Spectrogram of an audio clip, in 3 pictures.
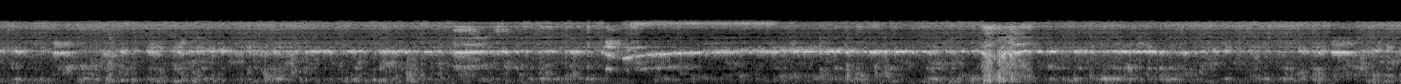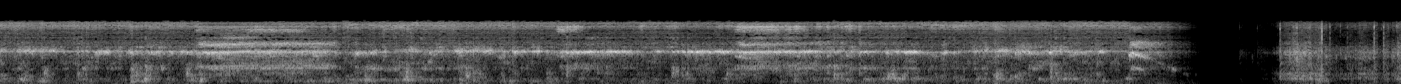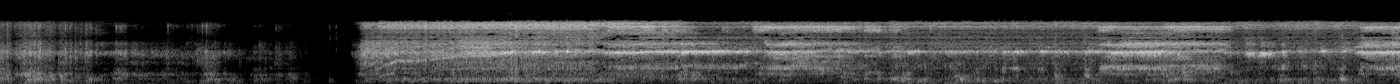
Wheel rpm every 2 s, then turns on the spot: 230, 230, 230, 220, 230, 230, 230, 230, 230, 230, 230, 230, 190, 10, 20, 30, 160, 230, 230, 230, 220.
26-30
